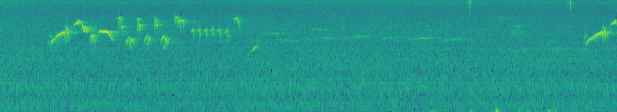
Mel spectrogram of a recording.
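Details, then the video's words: Yellow-throated Bunting, a resident bird, sings a quick, high, clear twittering phrase of about a dozen thin notes lasting two seconds, then starts another, over faint background hiss. "노랑턱멧새 Yellow throated Bunting"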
